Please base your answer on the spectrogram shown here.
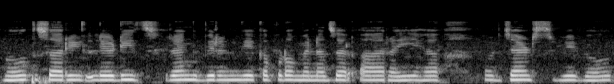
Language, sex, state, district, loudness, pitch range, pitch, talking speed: Hindi, female, Rajasthan, Bikaner, -13 LUFS, 195-210 Hz, 205 Hz, 155 wpm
